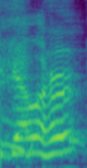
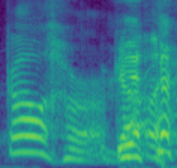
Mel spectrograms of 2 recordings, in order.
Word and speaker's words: Gallagher: Pronounced that way. Is it supposed to be Gallagher? Gallagher.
